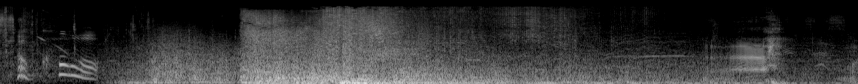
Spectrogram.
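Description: A loud rumbling whoosh swells and slowly fades.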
